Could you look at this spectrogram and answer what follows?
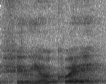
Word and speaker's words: filioque: was changed by Rome the filioque that's how it's pronounced which means it was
